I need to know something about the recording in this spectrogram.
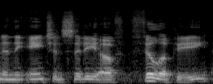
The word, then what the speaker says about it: Philippi: the ancient city of Philippi, as they pronounce it in Greece.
